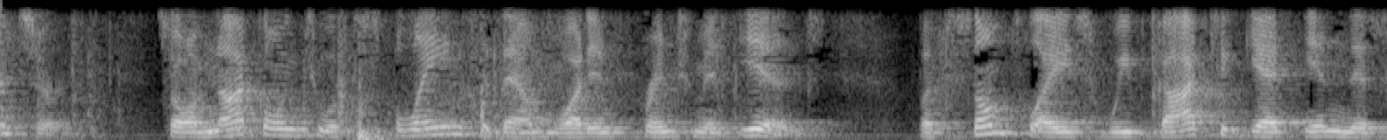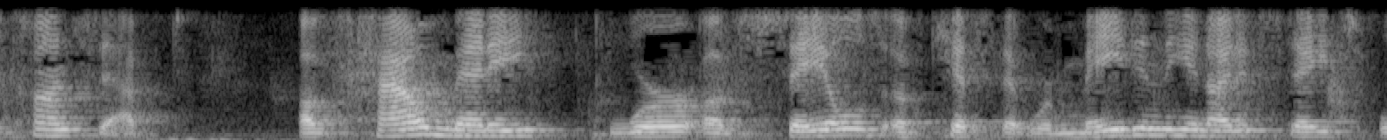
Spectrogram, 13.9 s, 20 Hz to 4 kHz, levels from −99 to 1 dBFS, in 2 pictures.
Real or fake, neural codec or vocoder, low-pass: real; none; 3.6 kHz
